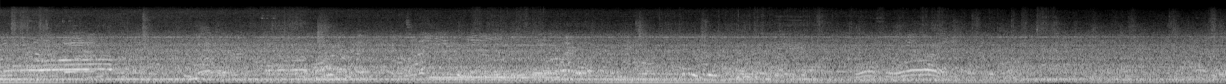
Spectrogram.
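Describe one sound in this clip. A low engine hum drones steadily.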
